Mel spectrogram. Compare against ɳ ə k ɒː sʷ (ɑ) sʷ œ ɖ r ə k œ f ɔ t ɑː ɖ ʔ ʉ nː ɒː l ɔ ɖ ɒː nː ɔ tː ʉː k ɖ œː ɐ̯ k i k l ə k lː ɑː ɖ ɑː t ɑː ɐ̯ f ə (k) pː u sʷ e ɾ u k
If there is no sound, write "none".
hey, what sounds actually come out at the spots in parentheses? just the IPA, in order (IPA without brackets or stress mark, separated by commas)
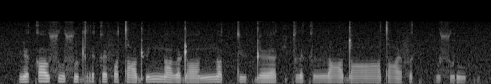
ɑ, k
